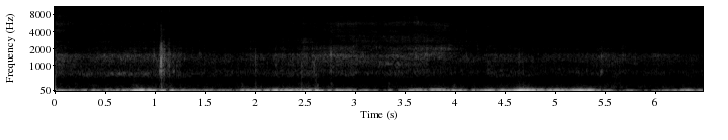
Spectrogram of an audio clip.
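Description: Wind buffeting the microphone of a moving camera, with the hiss of skis sliding and carving over groomed snow; the loudness swells and fades with the turns, and there is a sharp click about a second in.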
